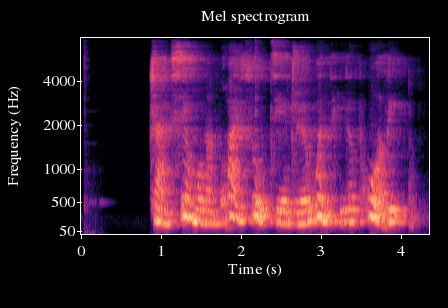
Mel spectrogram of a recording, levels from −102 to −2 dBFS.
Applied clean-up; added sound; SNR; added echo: neural separator model SepFormer DNS4.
